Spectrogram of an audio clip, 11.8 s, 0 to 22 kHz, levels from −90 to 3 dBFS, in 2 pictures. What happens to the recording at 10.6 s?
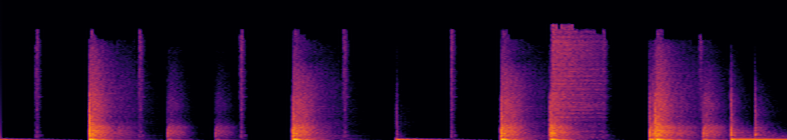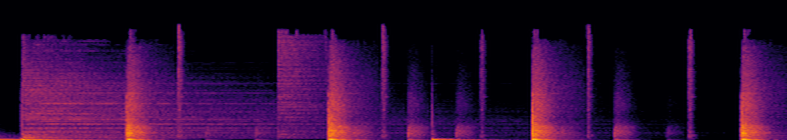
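At 10.61 to 10.66 s the music breaks into a brief burst of DAB burbling over the programme. Weak reception let a small fraction of a percent of bits slip past error correction, so corrupted samples put short blips of noise in individual sub-bands and corrupted scale factors make sub-bands leap in level. The 50 ms span fits about four damaged audio frames. Unlike a dropout, the sound never goes silent; it blips within individual sub-bands instead.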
